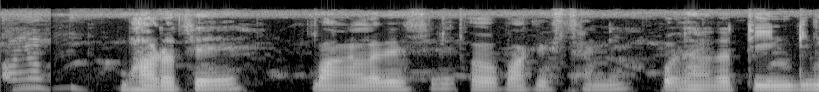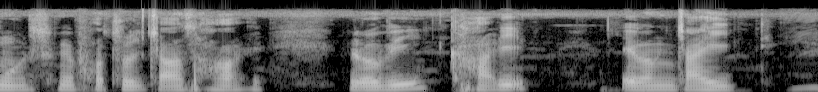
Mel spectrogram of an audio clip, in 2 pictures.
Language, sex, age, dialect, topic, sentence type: Bengali, male, 18-24, Standard Colloquial, agriculture, statement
